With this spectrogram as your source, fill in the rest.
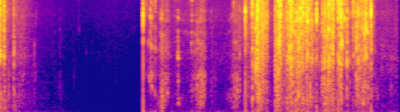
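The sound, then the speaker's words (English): Loud, crisp crunching of chili-flavoured Lay's Game Day potato chips being chewed, many irregular sharp bites and chews after a brief quiet pause. “Again, Lay's Game Day chili flavored. That's it, just stops there. I guess it's potato chips.”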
